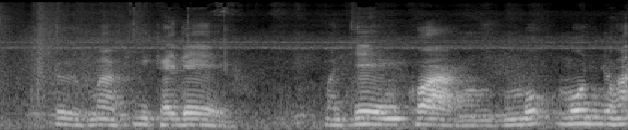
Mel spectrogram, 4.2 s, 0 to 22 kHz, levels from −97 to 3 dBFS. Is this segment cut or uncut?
uncut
